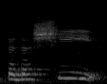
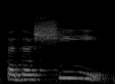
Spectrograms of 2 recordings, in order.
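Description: The two takes are said the same way.

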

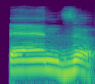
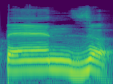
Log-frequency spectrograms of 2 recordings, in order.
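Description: First: The word ends with a buzzing z sound. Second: The word ends with a buzzing z sound.

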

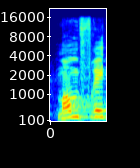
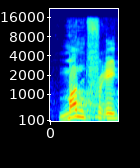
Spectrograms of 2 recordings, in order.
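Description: First: The name is said in a regional dialect. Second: The name is said in Standard German. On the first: "ich übersetze für die Stuttgarter" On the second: "auf Hochdeutsch"

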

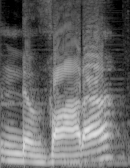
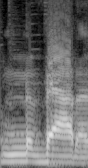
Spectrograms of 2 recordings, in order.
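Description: First: It is said the East Coast way. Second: It is said the Western, local way. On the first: The speaker calls it wrong. "If you pronounce it Nevada, you're wrong" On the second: The speaker calls it right. "it's called Nevada"

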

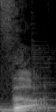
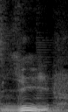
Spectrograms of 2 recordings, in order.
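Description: First: The word begins with a 'th' sound. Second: The word begins with a 'y' sound. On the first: The speaker calls it right. "the pronunciation is actually just the" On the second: The speaker calls it wrong. "pronounced as ye"

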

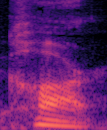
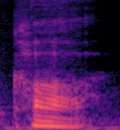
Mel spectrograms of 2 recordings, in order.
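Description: First: It is said with an English accent. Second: It is said with a Japanese accent. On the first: "英語ではcar" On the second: "日本人はcar って言いますでしょ"

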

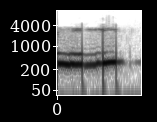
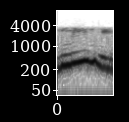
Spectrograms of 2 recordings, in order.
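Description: First: The stress is on the last syllable. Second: The stress is on the first syllable. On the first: The speaker calls it wrong. "Dice Lili" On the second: The speaker calls it right. "mi nombre no lleva acento"

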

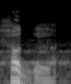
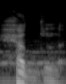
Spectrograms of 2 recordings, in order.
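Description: First: The first vowel is u. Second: The first vowel is i. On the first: The speaker calls it wrong. "بضم الحاء" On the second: The speaker calls it right. "بكسر الحاء"

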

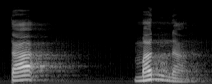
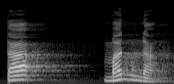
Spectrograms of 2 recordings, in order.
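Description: First: The first nun syllable is brief and rushed. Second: The same.

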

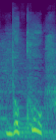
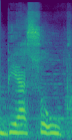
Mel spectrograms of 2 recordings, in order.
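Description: First: It is said as two short syllables, 'bo-ku'. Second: It is read out as spelled, 'bi-a-soup'. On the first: The speaker calls it right. "по правилам боку" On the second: The speaker calls it wrong. "а не біасоуп"

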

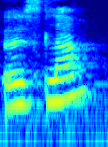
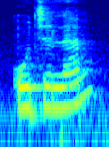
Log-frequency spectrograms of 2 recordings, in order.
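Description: First: The first vowel is a front rounded ö. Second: The first vowel is a back o. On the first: "Ö'de"

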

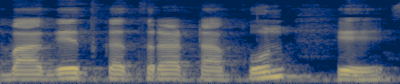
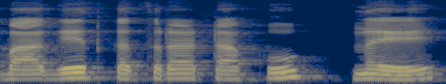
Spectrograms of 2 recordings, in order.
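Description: First: The word break comes after takun, before ye. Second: The word break comes after taku, before naye. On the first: Throw the litter in the garden and come over. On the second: Throwing litter in the garden is forbidden.

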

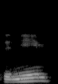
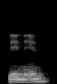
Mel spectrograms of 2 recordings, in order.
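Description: First: It is said in standard Hebrew pronunciation. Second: It is said in Ashkenazic Hebrew pronunciation. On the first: "it should be in Hebrew"

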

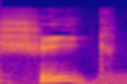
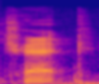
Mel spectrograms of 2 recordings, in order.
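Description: First: The word sounds like 'sheek' with a long vowel. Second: The word sounds like 'check' with a short vowel. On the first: The speaker calls it wrong. "I did originally pronounce it as Chic" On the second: The speaker calls it right. "apparently you pronounce it as Cheque"

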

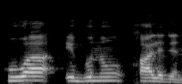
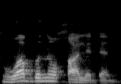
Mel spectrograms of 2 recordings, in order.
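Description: First: A glottal stop is heard before ibnu. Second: The words run together with no glottal stop. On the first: The speaker calls it wrong. "So we won't say that" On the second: The speaker calls it right. "We will drop this Hamzatul Wasl totally"

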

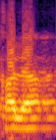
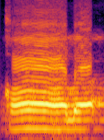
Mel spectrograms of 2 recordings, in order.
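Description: First: The first vowel is short, not lengthened. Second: The first vowel is held for two counts. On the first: The speaker calls it wrong. "നീട്ടാതെ കല, കില, കുലു അങ്ങനെ പറഞ്ഞാലും തെറ്റാണ്" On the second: The speaker calls it right. "ഖൂലു ഇത്ര മതി"

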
